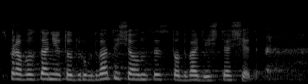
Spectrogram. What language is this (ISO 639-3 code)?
pol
